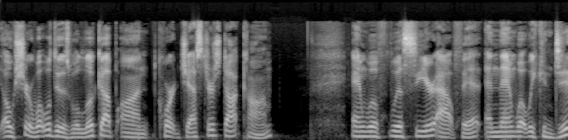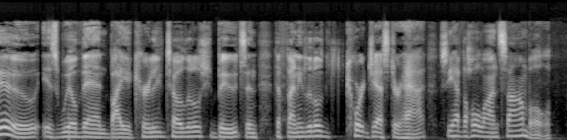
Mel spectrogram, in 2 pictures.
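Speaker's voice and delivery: ordinary talk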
